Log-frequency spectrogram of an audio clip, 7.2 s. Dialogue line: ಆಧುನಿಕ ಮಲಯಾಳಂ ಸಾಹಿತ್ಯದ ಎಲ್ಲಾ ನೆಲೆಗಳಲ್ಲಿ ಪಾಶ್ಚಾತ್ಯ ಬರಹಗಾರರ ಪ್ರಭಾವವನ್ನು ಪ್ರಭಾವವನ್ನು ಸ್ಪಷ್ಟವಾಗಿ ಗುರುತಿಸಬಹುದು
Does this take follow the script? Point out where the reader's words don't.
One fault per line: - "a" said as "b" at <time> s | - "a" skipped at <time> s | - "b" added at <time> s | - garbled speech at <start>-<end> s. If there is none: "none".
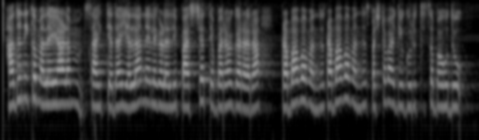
none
